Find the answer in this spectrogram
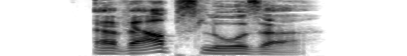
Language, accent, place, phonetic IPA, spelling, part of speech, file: German, Germany, Berlin, [ɛɐ̯ˈvɛʁpsˌloːzɐ], erwerbsloser, adjective, De-erwerbsloser.ogg
- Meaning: inflection of erwerbslos: 1. strong/mixed nominative masculine singular 2. strong genitive/dative feminine singular 3. strong genitive plural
